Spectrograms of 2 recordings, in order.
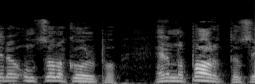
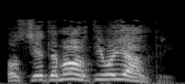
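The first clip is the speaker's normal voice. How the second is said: loud, raised, menacing cry; shouted threat; 6 semitones higher, 8 dB louder than usual. A narrator's reading. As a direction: yell the threat at the enemy. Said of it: "urlò D'Artagnan".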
